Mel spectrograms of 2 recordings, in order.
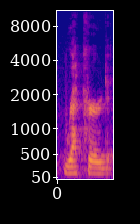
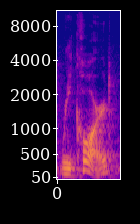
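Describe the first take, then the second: First: "record" stressed at the start, with a reduced second vowel; stress on first syllable. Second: "record" stressed at the end, with a full O; stress on second syllable. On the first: Streamer repeating the example for viewers, "record" stressed on first syllable. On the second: Streamer repeating the example for viewers, "record" stressed on second syllable. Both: Shown as a demonstration. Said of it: "earlier I said record and record".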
